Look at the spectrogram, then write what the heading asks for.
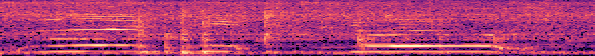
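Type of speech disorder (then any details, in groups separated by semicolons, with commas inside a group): Pseudobulbar dysarthria; cerebral palsy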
